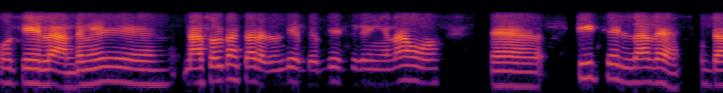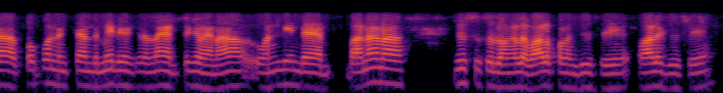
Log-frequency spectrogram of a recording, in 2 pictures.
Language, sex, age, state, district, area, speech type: Tamil, male, 45-60, Tamil Nadu, Ariyalur, rural, conversation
